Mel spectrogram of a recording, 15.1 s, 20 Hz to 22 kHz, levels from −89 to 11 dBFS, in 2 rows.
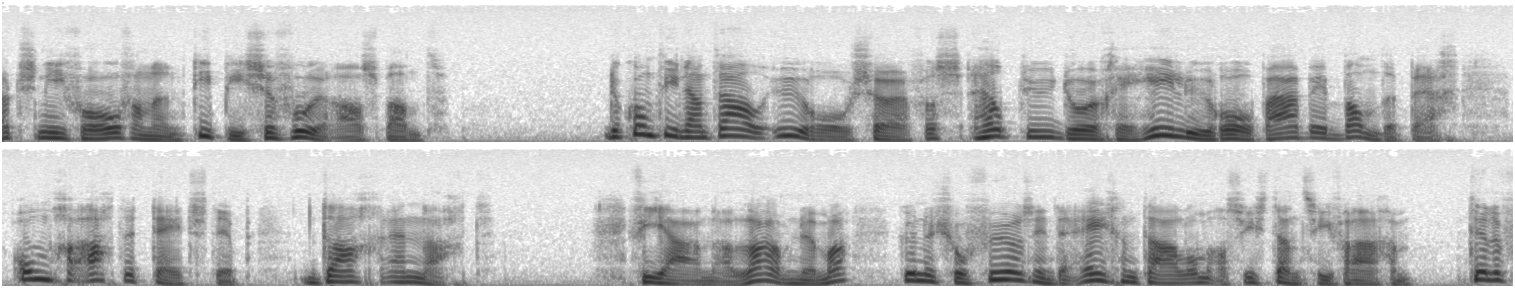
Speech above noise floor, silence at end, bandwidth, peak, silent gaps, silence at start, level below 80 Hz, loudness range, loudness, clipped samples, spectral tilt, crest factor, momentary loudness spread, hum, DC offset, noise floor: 31 dB; 0 s; 18.5 kHz; 0 dBFS; none; 0 s; -42 dBFS; 4 LU; -16 LUFS; under 0.1%; -9 dB/octave; 16 dB; 9 LU; none; under 0.1%; -46 dBFS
